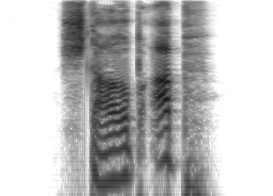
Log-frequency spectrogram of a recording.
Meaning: first/third-person singular preterite of absterben
- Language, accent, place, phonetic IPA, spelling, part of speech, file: German, Germany, Berlin, [ˌʃtaʁp ˈap], starb ab, verb, De-starb ab.ogg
